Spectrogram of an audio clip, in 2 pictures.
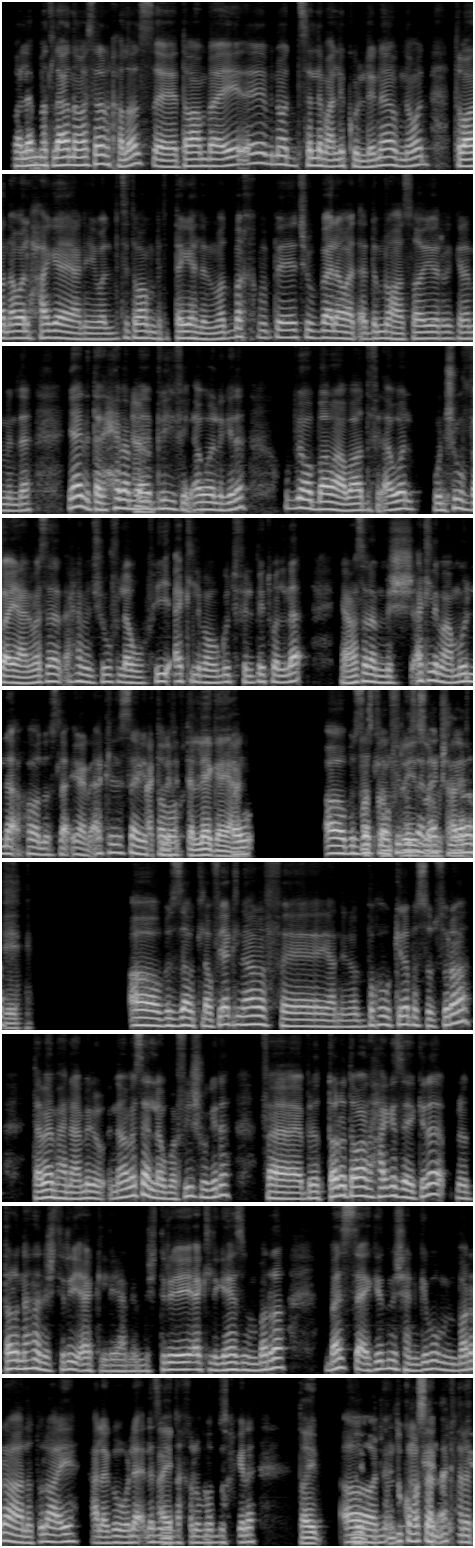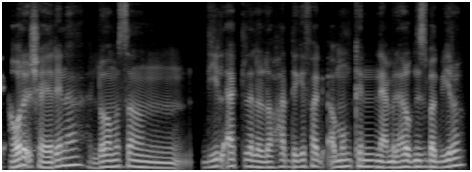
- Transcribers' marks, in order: other background noise; unintelligible speech
- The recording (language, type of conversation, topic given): Arabic, podcast, إيه طقوس الضيافة اللي ما ينفعش تفوت عندكم؟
